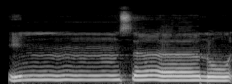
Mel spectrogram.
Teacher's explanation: نون ساکن کے بعد حروف اخفاء میں سے سین ہے، یہاں پہ نوز میں ساؤنڈ لے کے جائیں گے، اخفاء کریں گے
